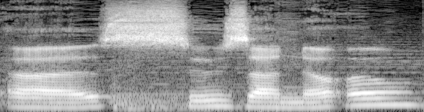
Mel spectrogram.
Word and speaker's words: Susanoo: Is it, should I be pronouncing that, Susanoo? Is that right? Yeah, the legendary swordsman who fought Orochi. Exactly, Sornas. Hey, thanks, game. It's Susanuo? Uo, not Oo.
